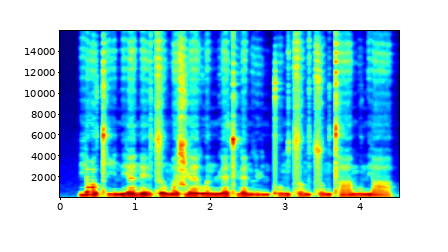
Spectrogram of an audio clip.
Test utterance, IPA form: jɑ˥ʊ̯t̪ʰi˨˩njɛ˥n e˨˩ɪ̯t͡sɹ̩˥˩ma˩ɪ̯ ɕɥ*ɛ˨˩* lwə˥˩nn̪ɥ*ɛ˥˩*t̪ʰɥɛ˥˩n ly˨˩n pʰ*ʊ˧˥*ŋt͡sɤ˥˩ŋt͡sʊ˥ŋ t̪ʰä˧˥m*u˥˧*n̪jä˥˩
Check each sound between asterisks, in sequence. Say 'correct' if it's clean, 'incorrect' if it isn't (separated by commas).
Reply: incorrect, incorrect, incorrect, correct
